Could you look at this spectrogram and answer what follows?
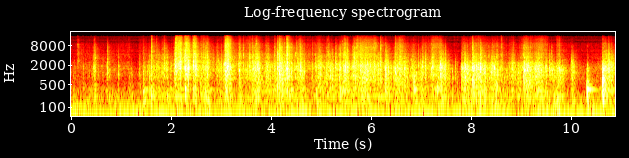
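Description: Plastic Priority Mail mailer crinkling and crackling as it is handled, opened and boxes are slid out of it. Near the end a box knocks down onto a wooden tabletop.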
